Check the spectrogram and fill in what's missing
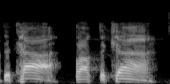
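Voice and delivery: dropped-R Boston "car"; mock Boston, R left off; Boston accent. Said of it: "that accent".

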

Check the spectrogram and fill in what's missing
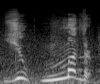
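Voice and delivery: screaming in furious frustration at the game; real rage. Real, not acted. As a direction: yell it out, truly fed up. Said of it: "I'm so mad!".

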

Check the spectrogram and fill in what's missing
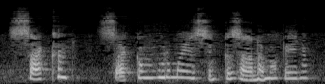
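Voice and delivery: high pleading falsetto mother; begging mom voice, way up high; turkish cartoon dub.

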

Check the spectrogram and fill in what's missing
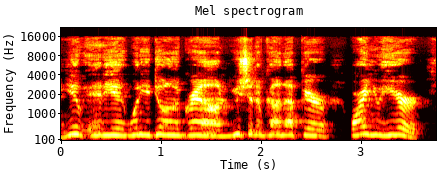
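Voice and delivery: high, harsh mock scolding; scolding the victim. Mocking how not to help victim.

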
